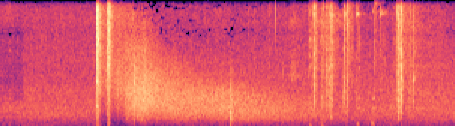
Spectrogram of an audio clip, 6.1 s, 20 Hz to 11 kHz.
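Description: A suppressed .260 Remington bolt-action rifle fires once about a second in, a sharp report with a second crack close behind it, followed by a long echo rolling back through the forest and fading over about two seconds. Several sharp metallic clicks follow near the end as the bolt is worked.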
